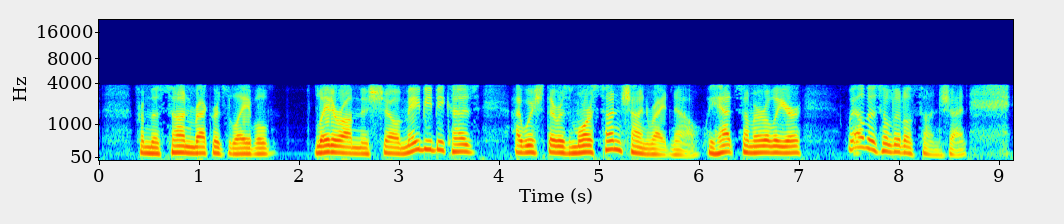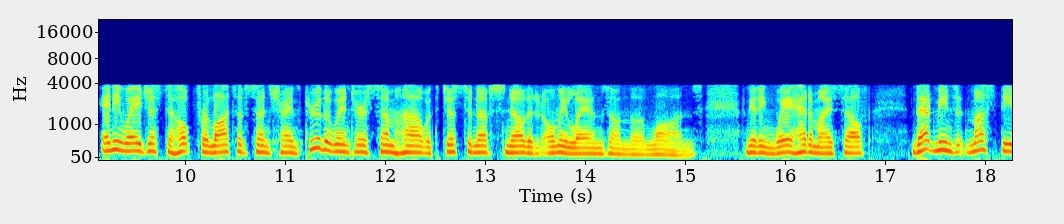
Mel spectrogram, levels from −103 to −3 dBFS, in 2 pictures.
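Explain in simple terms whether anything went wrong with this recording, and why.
Something did go wrong: the speech has been squeezed through a Bluetooth CVSD headset codec for the whole 18 seconds. This is the old phone-grade headset link, which stores the sound as a fast stream of single up-or-down steps. Nothing above 4 kHz survives, so the voice sounds boxed-in and muffled. Loud, bright moments outrun the steps and distort, s sounds come out scratchy, and a grainy hiss sits under the talking throughout.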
